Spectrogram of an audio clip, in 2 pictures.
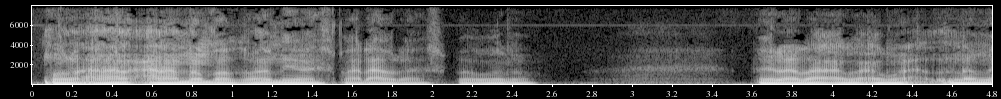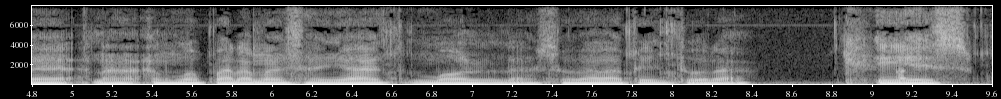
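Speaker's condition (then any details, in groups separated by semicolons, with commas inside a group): Down syndrome; intellectual disability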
